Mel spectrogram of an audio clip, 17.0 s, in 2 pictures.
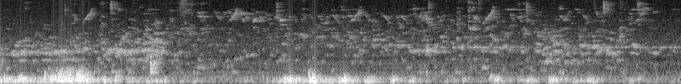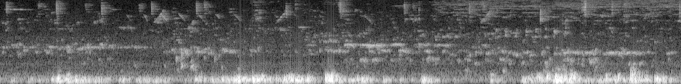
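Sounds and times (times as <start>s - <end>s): wind gusts on microphone: 0.0s - 2.3s, 3.4s - 7.6s, 8.9s - 17.0s
faint bird chirps: 0.2s - 17.0s.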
